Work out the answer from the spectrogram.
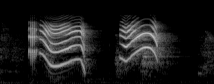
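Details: Pet parrot talking indoors, known for saying "mummy" and "papa": two loud, clear two-part utterances, each a harmonic, bending voice, dipping and then rising sharply, separated by a short pause in a quiet room.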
